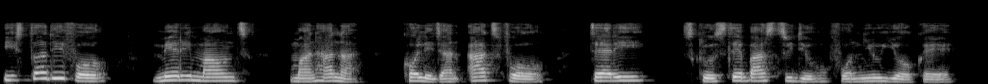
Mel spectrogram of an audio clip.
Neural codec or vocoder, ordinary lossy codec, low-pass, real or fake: codec, 16 kHz, 4.8 kbps, FACodec; Opus, 64 kbps; 7.2 kHz; fake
